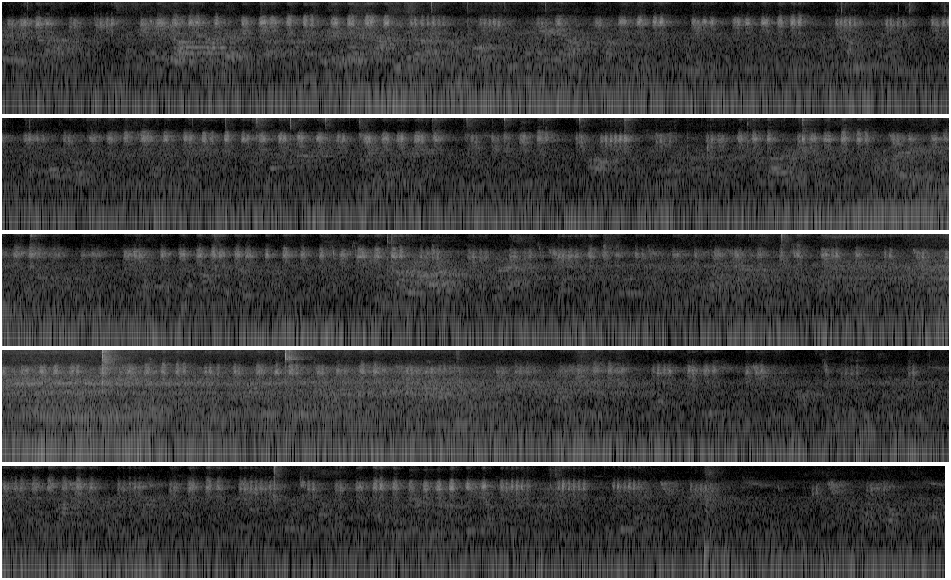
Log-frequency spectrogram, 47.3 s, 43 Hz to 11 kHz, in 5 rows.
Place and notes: XinLu Park, Taipei City - Park entrance
Birds singing, The woman's voice chat, Traffic Sound, Dogs barking
Sony PCM D50+ Soundman OKM II
Taipei City, Taiwan, 27 April 2014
